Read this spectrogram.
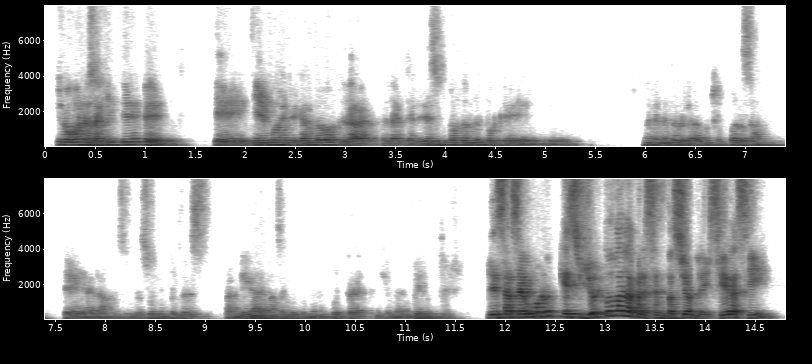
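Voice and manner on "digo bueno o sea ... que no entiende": much softer, fast, off-mic and hard to hear; far from the mic. Shown as a demonstration. Presenter moves off-mic to show the webinar it can't hear him. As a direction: back away from the microphone and keep talking. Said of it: "Pero me voy a alejar un poquito, no me van a entender".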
